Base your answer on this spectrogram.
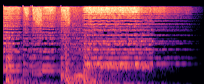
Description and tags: Perfect sounds for QUIZ shows!
quiz, tone, winner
